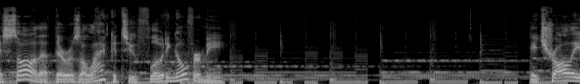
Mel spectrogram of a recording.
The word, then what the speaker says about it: Lakitu: How do you pronounce Lakitu? Lakitu.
